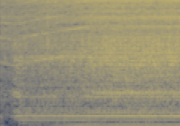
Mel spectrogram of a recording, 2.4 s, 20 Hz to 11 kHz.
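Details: Salvaged universal washing-machine motor (up to 17,000 rpm) built into a drum sander with an added speed regulator: winds up quickly to a steady clean hum, holds evenly, no rattle or surging; speed regulation correct, running healthy.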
